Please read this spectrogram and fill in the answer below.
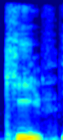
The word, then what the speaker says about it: Kyiv: Oh, I didn't get the update. Kyiv. – Yes. – Sorry. – Yeah, you better believe they spell it the right way. – Kyiv. – K-Y-I-V.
